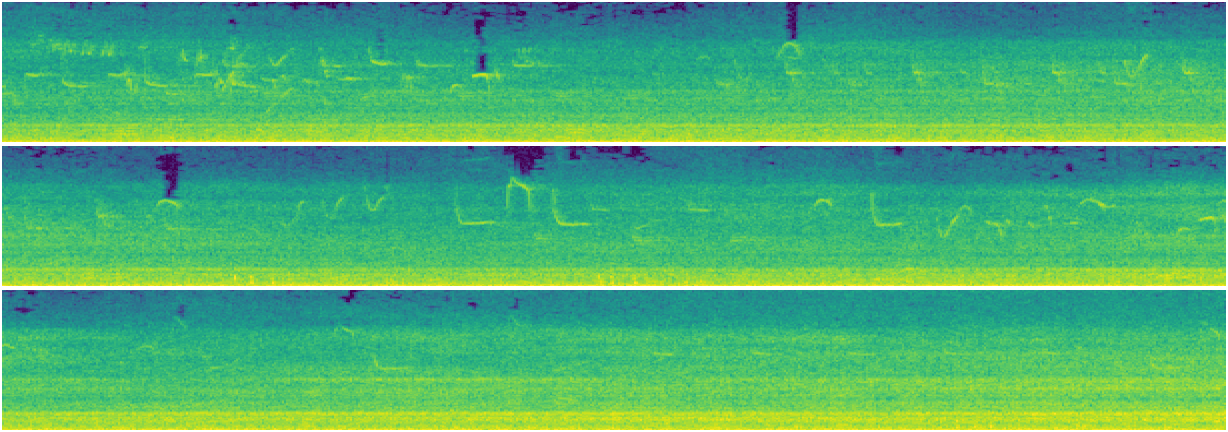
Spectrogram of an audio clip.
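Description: Steady rumbling of a train on the Severn Valley Railway, growing a little louder near the end. Birds chirp over it in the first half.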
